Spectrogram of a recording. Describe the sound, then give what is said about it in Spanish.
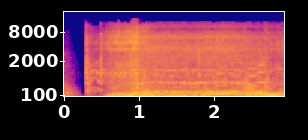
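A car engine catches after a brief silence, then revs steadily with a rising and falling harmonic drone, loud and continuous as the vehicle pulls away. It is Harlan Sanders's car as he sets out to drive across the United States. “Cogió su coche y decidió recorrer Estados Unidos para vender su pollo frito a otros restaurantes.”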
